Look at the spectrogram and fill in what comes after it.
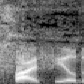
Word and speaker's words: Fifield: Is it Fifield? Is that how you say it? So it's like F-I Field, like mm-hmm. a field of grass or whatever.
